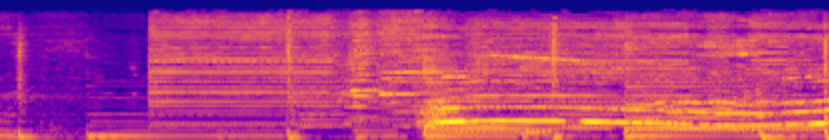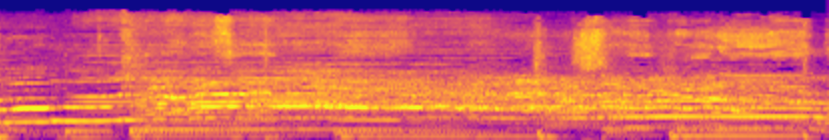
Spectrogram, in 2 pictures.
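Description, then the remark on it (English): Huskies howl in long, wavering, sliding cries over a steady musical accompaniment, several voices overlapping and growing louder and more layered toward the end. “Those huskies at the end.”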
